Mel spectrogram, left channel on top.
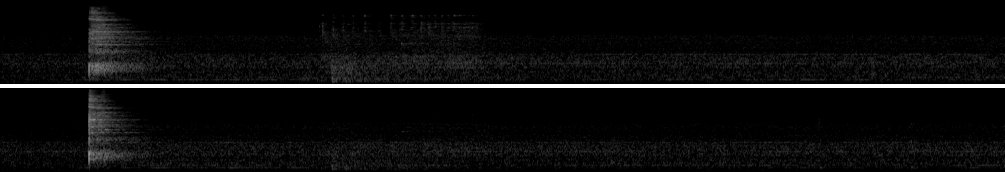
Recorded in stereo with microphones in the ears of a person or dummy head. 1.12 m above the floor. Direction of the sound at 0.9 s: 55° right (ahead or behind).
